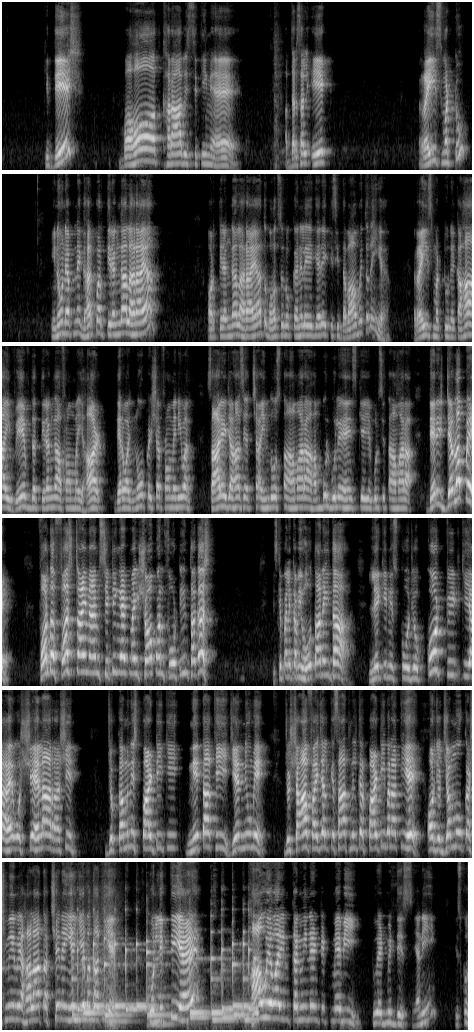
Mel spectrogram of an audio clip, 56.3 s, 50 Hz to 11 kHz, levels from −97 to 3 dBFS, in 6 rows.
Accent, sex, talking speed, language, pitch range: native, male, 145 wpm, Hindi, 185-275 Hz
